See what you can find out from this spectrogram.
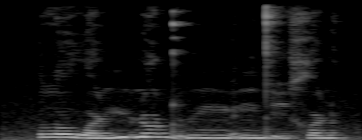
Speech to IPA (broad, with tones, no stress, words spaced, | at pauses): lˠo˥wɤ˩ɳ mʲṵ˥ɳo˥ ɖṵ˧ɳmːḛ˧nd̪ḭ˥xɤ˧ɳ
